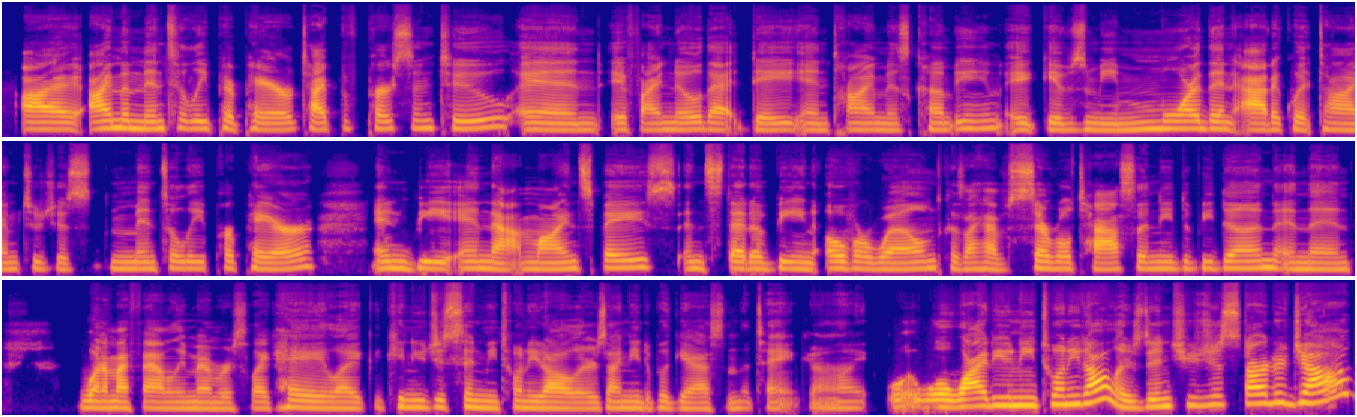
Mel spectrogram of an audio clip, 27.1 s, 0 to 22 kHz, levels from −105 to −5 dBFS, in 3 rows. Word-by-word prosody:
I 170 -1 +4
I'm 185 +3 +5
a - - +1
mentally 180 0 -3
prepared 165 -2 -2
type 160 +1 +1
of 175 - -19
person 190 +1 -4
too, 195 +5 -4
and 155 -2 -3
if 160 -1 -6
I 155 - -1
know 160 +1 -4
that 160 -1 -3
day 155 0 -4
and 150 -1 -8
time 155 -1 -4
is 150 -1 -8
coming, 180 +4 -6
it 155 -2 -6
gives 155 -1 -5
me 150 -2 -5
more 180 +4 0
than 175 -2 -2
adequate 155 +1 +1
time 155 -3 -3
to 160 - -8
just 145 +4 -5
mentally 160 0 -5
prepare, 165 +3 -1 0.4
and 165 -1 -2
be 165 -2 -1
in 165 0 -4
that 150 0 +1
mind 150 +1 0
space 180 +1 -1
instead 160 +1 0
of 155 -3 -4
being 155 -2 -3
overwhelmed, 160 0 0
'cause 160 -2 -7
I 150 - 0
have 145 -3 -3
several 160 -2 +2
tasks 150 +1 +1
that 165 - -3
need 160 -1 -6
to 165 - -8
be 165 +1 -7
done, 170 +2 0
and 150 -2 -5
then, 150 0 -5 0.5
one 160 0 +2
of 155 - +2
my 150 -1 +5
family 145 0 -1
member's 140 -3 -4
like, 150 -1 -4
"Hey, 155 -1 -1
like, 145 -1 -3
can 185 -3 -3
you 165 - -2
just 165 0 -1
send 170 -3 0
me 155 -1 -3
$20, 145 -2 0
I 150 - -2
need 150 0 -5
to - - -8
put 150 -3 -7
gas 140 -4 -5
in 140 - -9
the 145 - -13
tank," - - -8
and 80 - -9
I'm 75 - -8
like, 150 0 -9
"W 170 0 -1
well, 170 0 +5
why 185 +3 +10
do 205 - 0
you 210 - +4
need 205 -1 +3
$20? 240 - +7
Didn't 180 +3 +1
you 210 - -2
just 225 +2 0
start 255 +1 +8
a 275 - +3
job?" 270 +4 +9
160 Hz, 200 wpm, -23 LUFS, 150-175 Hz, 0.5 s, why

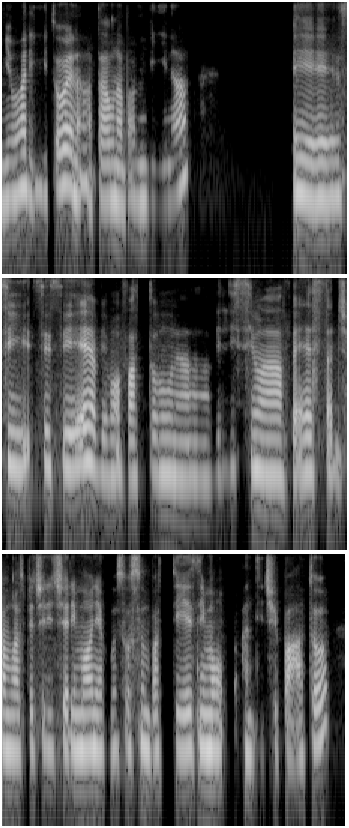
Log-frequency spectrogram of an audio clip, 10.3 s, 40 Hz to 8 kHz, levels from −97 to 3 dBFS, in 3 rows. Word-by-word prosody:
mio 175 +3 -3
marito 200 0 0
è 225 - +6
nata 185 -5 -1
una 165 -2 +1
bambina 165 - -5 1.1
e 175 -2 +2
sì, 195 +1 0
sì, 200 - -3
sì, 190 0 0
e - - +7
abbiamo 175 -5 +1
fatto 165 +2 -2
una 165 -2 -3
bellissima 175 -1 0
festa, 180 +2 0
diciamo 180 -3 0
una 170 - +3
specie 180 +2 -3
di 175 - -6
cerimonia 175 0 +3
come 175 +1 -10
se - - -3
fosse 180 +2 -1
un - - +3
battesimo 175 0 +1
anticipato, 180 - -1
175 Hz, 155 wpm, -24 LUFS, 170-185 Hz, 1.1 s, e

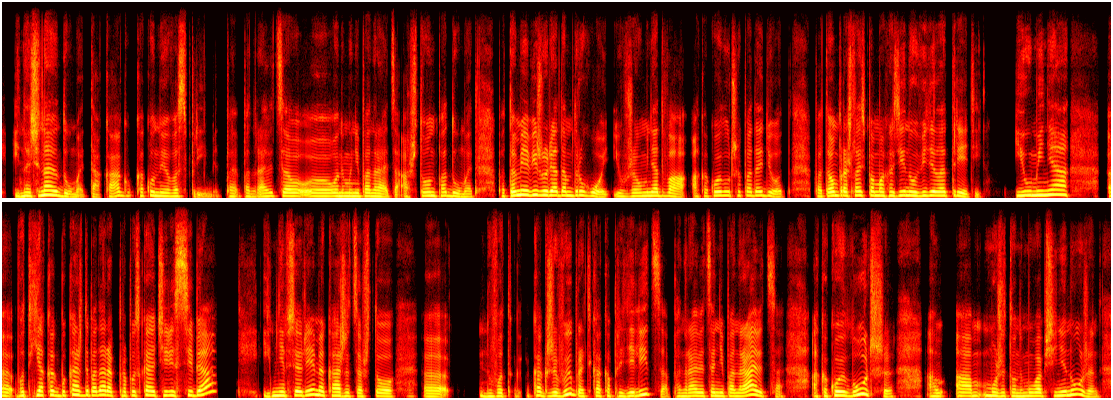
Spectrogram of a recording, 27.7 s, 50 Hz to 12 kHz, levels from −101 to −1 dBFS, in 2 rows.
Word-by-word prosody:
И 185 - -5
начинаю 230 +7 +4
думать: 185 -6 -5
"Так, 155 -6 -10
как 210 +5 -6
как 215 +3 -9
он 225 -2 +2
её 200 -1 -1
воспримет, 190 0 -8
п 180 -1 -7
понравится 190 +3 -3
о 190 -1 +1
он 195 0 +1
ему 195 0 +1
не 190 -1 +1
понравится, 185 -3 -2
а 175 - -8
что 215 - -5
он 220 -1 0
подумает?". 195 -7 -4 0.2
Потом 225 +6 +3
я 270 0 +7
вижу 255 0 +4
рядом 240 -2 +4
другой, 215 -10 -1
и - - -7
уже 185 +2 -5
у 200 - -2
меня 215 +1 +1
два, 200 -5 -2
а 175 - -8
какой 225 +5 0
лучше 235 -1 -5
подойдёт? 225 -7 -3 0.4
Потом 210 +5 +1
прошлась 240 0 0
по 240 - 0
магазину, 225 +1 +1
увидела 225 +1 +3
третий, 210 -8 -3 0.4
и 220 +1 +1
у 250 - +3
меня, 270 +3 +4 0.5
э, 215 -2 -2
вот, 225 +3 -3
я 260 -1 +3
как 255 -1 +1
бы 235 +2 -2
каждый 255 0 +2
подарок 240 -2 +3
пропускаю 235 +3 0
через 240 -1 -2
себя, 260 +5 +2 0.7
и 185 - -4
мне 225 +1 +4
всё 235 +3 +4
время 265 0 +3
кажется, 210 -4 -1
что 185 0 -1 0.4
э 175 -1 -1 0.4
ну 185 -3 -3
вот 195 0 -4
г 190 - -16
как 235 -6 0
же 215 +2 +1
выбрать, 210 - +1
как 210 -1 -4
определиться, 215 - -1
понравится, 205 +2 -1
не 205 -1 -1
понравится, 200 -2 0 0.3
а 180 - -7
какой 230 +4 +5
лучше, 225 - +1 0.4
а, 190 +1 -4 0.2
а 210 0 +1
может 210 -1 -2
он 200 - 0
ему 200 +2 0
вообще 210 +1 -1
не 230 +2 +3
нужен. 260 - 0
215 Hz, 175 wpm, -23 LUFS, 195-235 Hz, 0.7 s, я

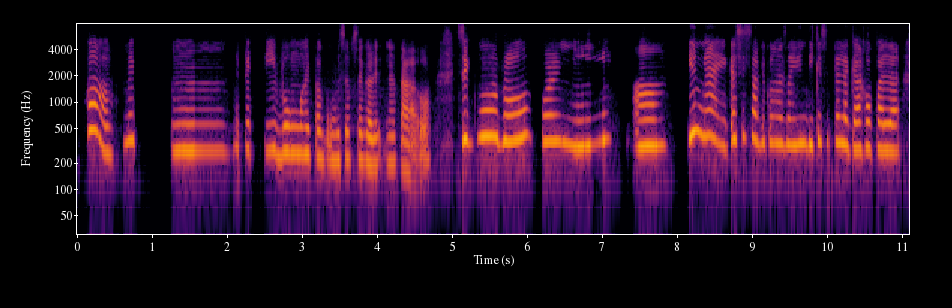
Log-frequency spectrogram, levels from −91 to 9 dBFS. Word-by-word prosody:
Oo. 345 - +4 0.2
May, 370 +1 0 0.5
hmm, 280 0 -4
epektibong 275 -3 -3
makipag-usap 225 -3 -4
sa 220 - -5
galit 195 0 0
na 205 0 -7
tao. 180 -4 -5 0.3
Siguro 385 +1 +4
for 360 0 +1
me, 335 +1 -1 0.3
um, 315 +1 +3 0.3
yun 455 +3 +7
nga, 410 0 +2
eh, 320 - -7
kasi 380 +1 +1
sabi 375 -4 -2
ko 345 - -4
nga 335 -1 -2
sa'yo 325 0 0
hindi 330 -1 0
kasi 355 0 -3
talaga 315 -4 +1
ako 300 -1 -2
pala 280 -1 +2
315 Hz, 140 wpm, -23 LUFS, 275-360 Hz, 0.5 s, yun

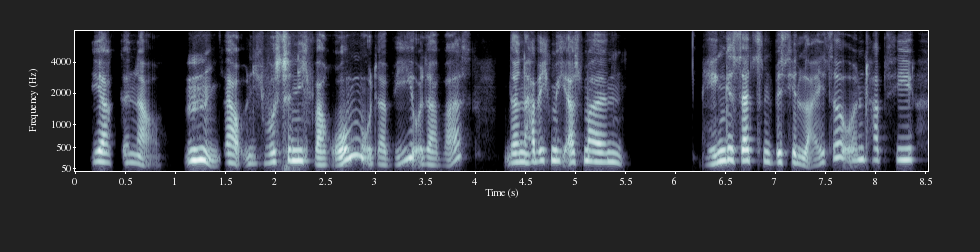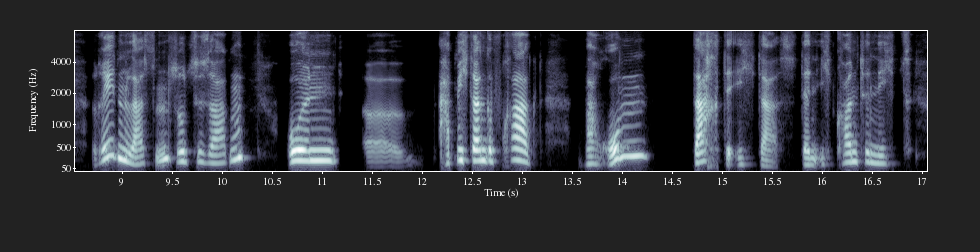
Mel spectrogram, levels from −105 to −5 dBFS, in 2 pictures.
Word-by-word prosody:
ja 205 -3 +1
genau, 185 -2 -8 0.2
mhm. 235 +1 +5
Ja, 185 - +1
und 165 - -10
ich 165 - -19
wusste 205 +4 0
nicht 225 -5 +2
warum 235 - +1
oder 145 - -10
wie 255 - -3
oder 140 -4 -7
was. 290 - -9 0.3
Und - - -14
dann 195 0 0
habe 215 +1 0
ich 230 - -8
mich 225 -1 0
erst 200 +2 -3
mal 210 -2 +2
n 195 -4 -7 0.8
hingesetzt, 225 +7 +1
'n 205 - -6
bisschen 200 0 -3
leise, 275 +10 -6
und 250 +1 -7
habe 240 0 -10
sie 245 +1 -5 0.3
reden 265 +3 +2
lassen, 170 - -3
sozusagen 210 +5 -3 0.3
und, 225 0 +8 0.3
äh, - - -16 0.7
habe - - -8
mich 235 0 +2
dann 225 0 +8
gefragt: 225 0 +2 0.4
„Warum 320 - +1 0.4
dachte - - +3
ich 145 +1 -19
das?“ - - -9
Denn 140 - -3
ich 140 +1 -19
konnte 200 +1 -4
nichts 165 -1 -11
215 Hz, 160 wpm, -23 LUFS, 185-240 Hz, 0.8 s, und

